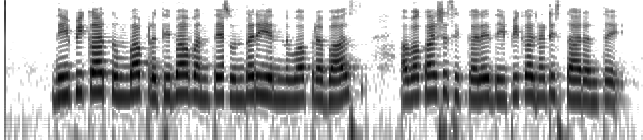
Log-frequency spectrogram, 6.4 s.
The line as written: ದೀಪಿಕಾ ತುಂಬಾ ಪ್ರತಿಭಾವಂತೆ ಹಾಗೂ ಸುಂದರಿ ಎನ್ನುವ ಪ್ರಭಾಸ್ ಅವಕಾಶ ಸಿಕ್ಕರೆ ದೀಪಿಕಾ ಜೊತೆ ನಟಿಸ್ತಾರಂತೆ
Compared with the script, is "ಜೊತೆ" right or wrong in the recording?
wrong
